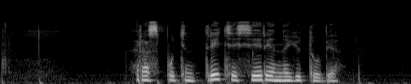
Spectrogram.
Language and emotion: Russian, neutral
